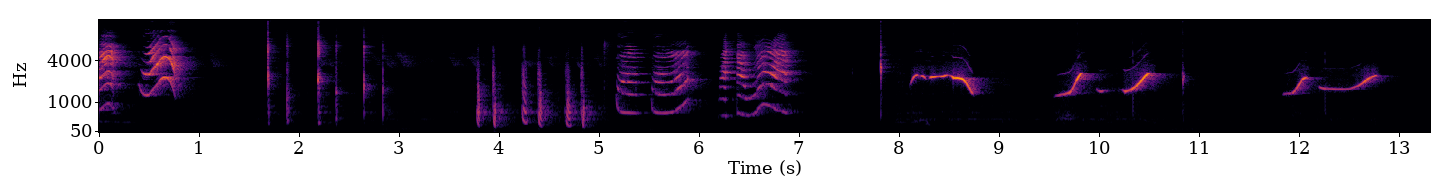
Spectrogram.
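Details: Pet baby ringneck parakeet talking, taught the word mummy: sharp chirps and clicks, a stuttering series of short notes, two arched harmonic phrases, then three spaced, bent whistled calls with quiet gaps.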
